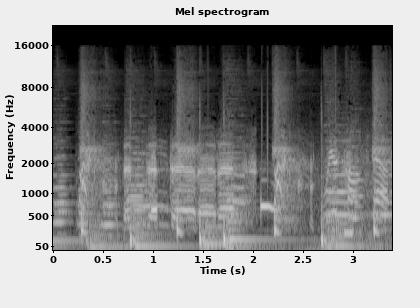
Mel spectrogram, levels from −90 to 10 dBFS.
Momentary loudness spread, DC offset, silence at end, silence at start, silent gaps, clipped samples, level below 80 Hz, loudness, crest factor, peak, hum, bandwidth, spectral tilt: 4 LU; under 0.1%; 0 s; 0 s; none; under 0.1%; -30 dBFS; -17 LUFS; 16 dB; -2 dBFS; none; 16 kHz; -5.5 dB/octave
